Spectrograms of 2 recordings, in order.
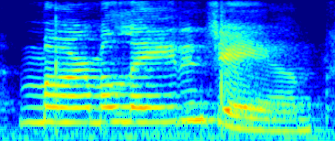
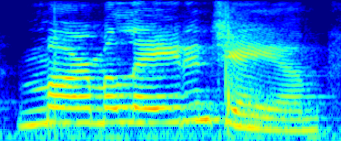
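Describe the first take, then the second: Both takes have the same delivery.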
